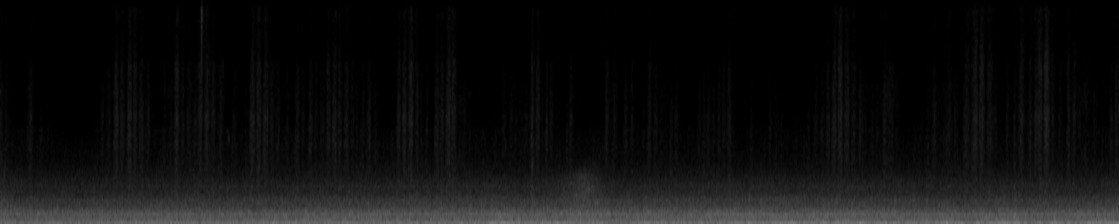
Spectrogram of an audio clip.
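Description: Steady road and tyre noise inside the cabin of a Tesla Model Y electric car driving on a two-lane road: a low rumble with no engine sound, a little louder in the second half.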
